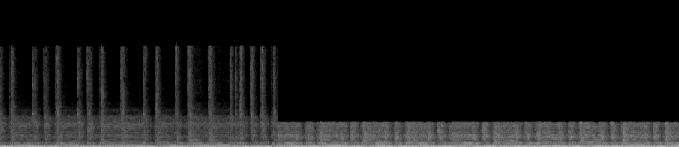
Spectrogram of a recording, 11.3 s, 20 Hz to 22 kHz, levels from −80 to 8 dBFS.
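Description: A likely input switch to a poorer device occurs at 4.63 s and lasts to the end. With no gap, the sound turns dull and boxy, with nothing above 3.8 kHz, a level shift of roughly 5 dB, and a new noise floor about 30 dB below the signal.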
